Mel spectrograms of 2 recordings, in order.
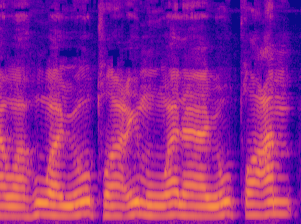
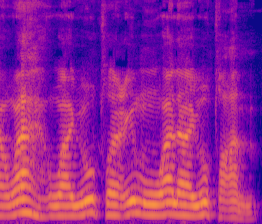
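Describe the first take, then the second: First: Said in the usual way. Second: وهو as wahwa with silent h; Duri reading. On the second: Shown as a demonstration. (بإسكان هاء وهو) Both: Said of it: "هكذا".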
